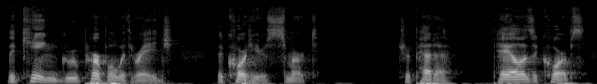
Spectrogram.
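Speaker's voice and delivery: ordinary delivery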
